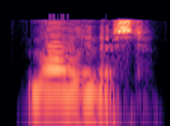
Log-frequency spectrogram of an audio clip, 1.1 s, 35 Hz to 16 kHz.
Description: Search Result for " molinist" : The Collaborative International Dictionary of English v.0.48: Molinist \Mo"lin*ist\, n. (Eccl.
